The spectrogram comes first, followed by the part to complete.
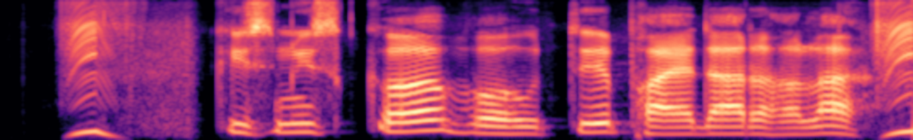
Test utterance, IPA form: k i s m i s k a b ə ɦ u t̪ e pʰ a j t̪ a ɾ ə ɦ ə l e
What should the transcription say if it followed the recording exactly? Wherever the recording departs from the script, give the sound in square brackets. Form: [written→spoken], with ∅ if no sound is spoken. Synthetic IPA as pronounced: k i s m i s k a b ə ɦ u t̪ e pʰ a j [t̪→d̪] a ɾ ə ɦ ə l [e→a]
